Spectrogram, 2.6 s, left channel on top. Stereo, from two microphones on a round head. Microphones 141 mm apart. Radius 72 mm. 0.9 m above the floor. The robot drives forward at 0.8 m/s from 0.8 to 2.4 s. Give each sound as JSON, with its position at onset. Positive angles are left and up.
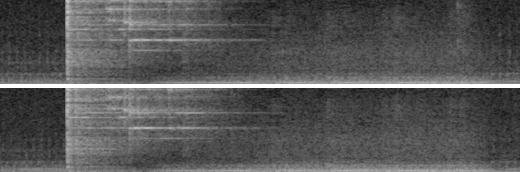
{"t": 0.3, "sound": "dishes clattering", "side_deg": 15, "distance_m": 2.0}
